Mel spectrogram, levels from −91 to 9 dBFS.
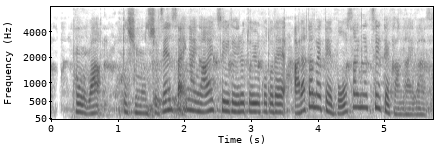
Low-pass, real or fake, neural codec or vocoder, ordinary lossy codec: none; fake; codec, 16 kHz, 4.8 kbps, FACodec; none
